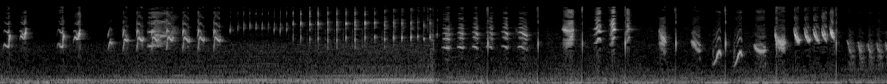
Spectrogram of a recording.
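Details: Long-tailed shrike, a skilled mimic of many bird species, in a lively song used for training other birds: varied rapid high chips, trills and rising whistled notes in bursts, with low humming background noise throughout.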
